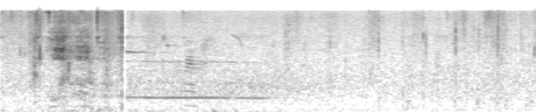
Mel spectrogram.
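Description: A running dog's paws on grass and a wooden agility contact board: a few quick footfalls, most of them in the first second.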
